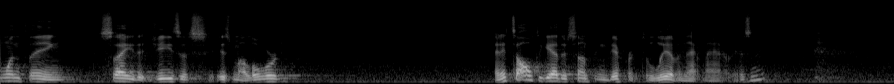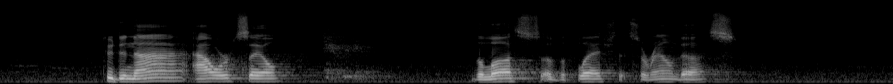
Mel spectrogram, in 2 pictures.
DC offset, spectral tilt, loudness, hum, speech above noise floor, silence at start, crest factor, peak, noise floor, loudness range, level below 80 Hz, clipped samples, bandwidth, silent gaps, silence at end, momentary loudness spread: under 0.1%; -6 dB/octave; -28 LUFS; none; 32 dB; 0 s; 20 dB; -10 dBFS; -59 dBFS; 7 LU; under -90 dBFS; under 0.1%; 12.5 kHz; none; 1.6 s; 19 LU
